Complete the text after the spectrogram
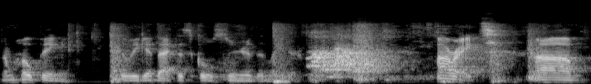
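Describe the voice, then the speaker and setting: A middle-aged American man, a schoolteacher giving an informal, halting read-aloud lesson to his pupils. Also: sits low. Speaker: elementary school teacher. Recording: roomy, dull, faintly noisy home recording.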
